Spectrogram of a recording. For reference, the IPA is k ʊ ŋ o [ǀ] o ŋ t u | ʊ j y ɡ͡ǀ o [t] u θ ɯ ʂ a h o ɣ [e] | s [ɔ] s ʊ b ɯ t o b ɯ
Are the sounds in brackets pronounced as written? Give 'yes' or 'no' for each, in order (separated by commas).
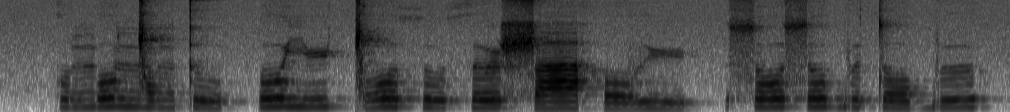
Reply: no, no, no, no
